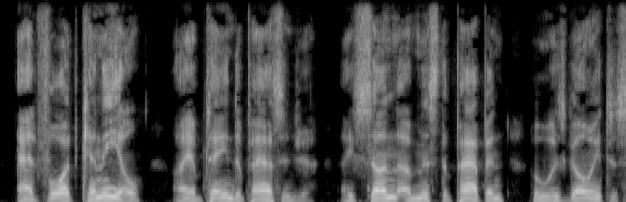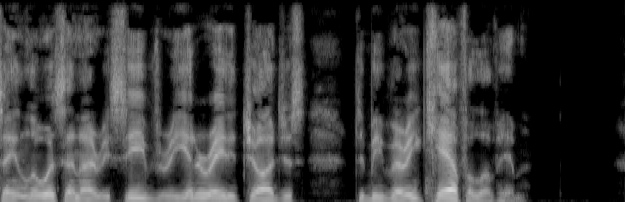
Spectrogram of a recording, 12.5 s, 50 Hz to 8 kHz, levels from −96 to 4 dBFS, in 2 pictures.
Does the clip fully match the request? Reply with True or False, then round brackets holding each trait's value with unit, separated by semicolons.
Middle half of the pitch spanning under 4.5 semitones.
True (2.5 semitones)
